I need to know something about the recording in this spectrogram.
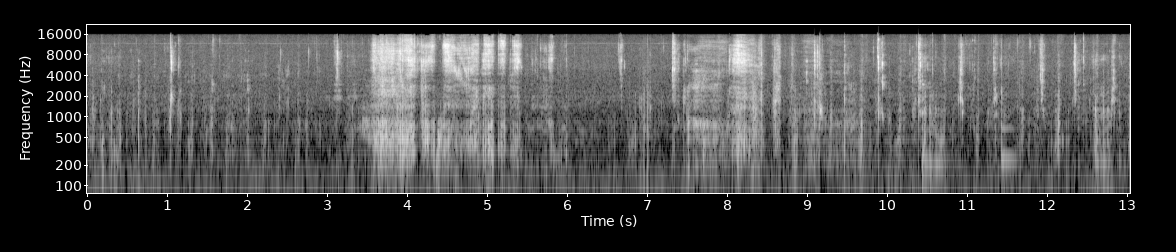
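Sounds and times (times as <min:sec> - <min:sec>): chewing clicks: 0:00.0 - 0:13.0
slurping hot broth: 0:03.3 - 0:05.5.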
